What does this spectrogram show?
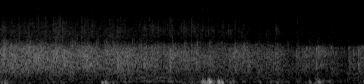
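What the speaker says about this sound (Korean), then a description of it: "우리 다시 한번 수고하신 장로님들에게 2배로 뜨거운 박수" Applause from a church congregation for its elders at a New Year revival service, a steady mid-level wash of clapping that keeps going for several seconds, swelling slightly near the middle and easing off toward the end.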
